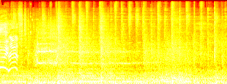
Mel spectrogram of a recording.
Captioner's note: tires screeching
